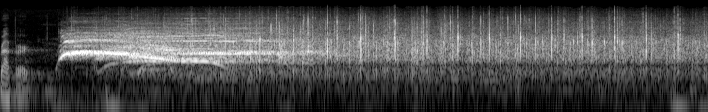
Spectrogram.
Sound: raucous applause

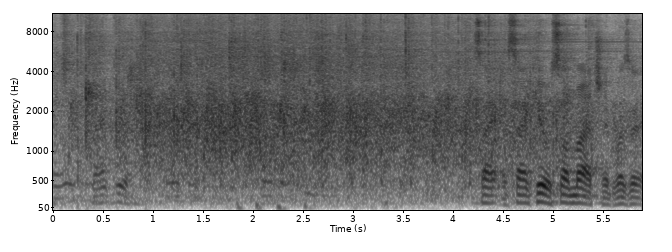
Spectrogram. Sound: applause

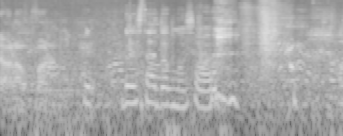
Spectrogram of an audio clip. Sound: laughing

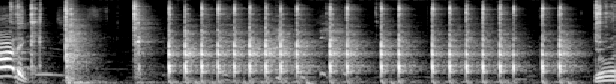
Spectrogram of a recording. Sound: loud, fast chopping

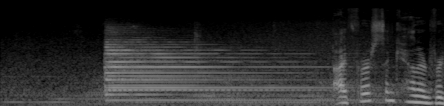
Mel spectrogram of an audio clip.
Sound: church bells ring

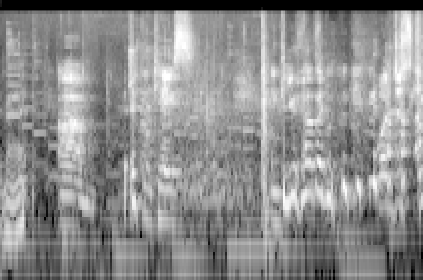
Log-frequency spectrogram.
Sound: laughs

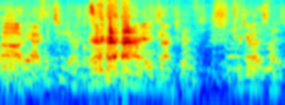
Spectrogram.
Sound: LAUGHS, Exactly!

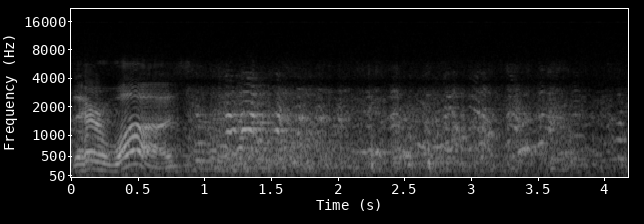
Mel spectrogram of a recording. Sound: laughter

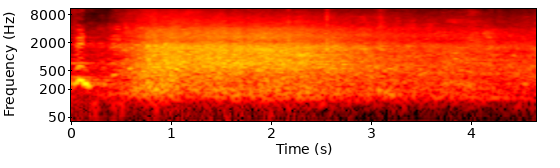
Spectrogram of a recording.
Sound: crowd laughing

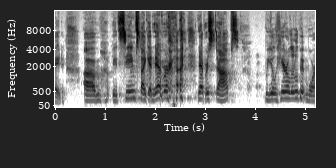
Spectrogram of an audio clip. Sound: laughs

